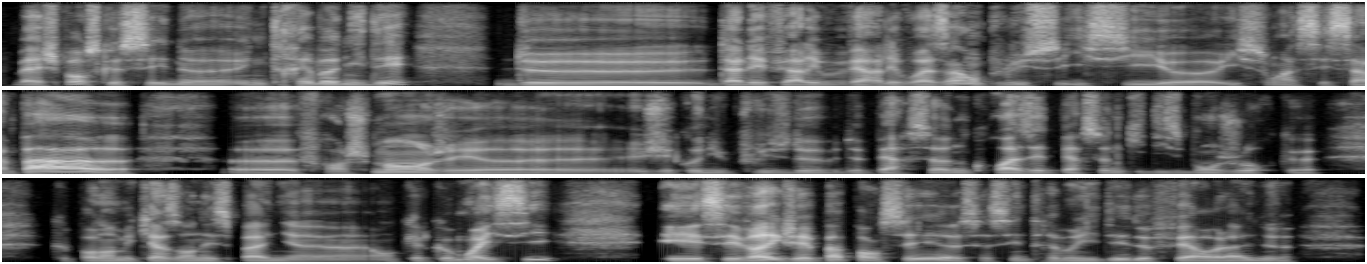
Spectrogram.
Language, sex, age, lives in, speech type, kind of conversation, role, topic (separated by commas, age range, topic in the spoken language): French, male, 40-44, France, conversation, advice, user, Comment puis-je me sentir davantage intégré(e) dans mon nouvel environnement ?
